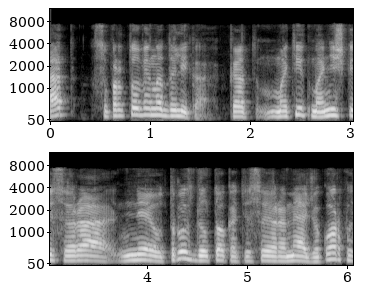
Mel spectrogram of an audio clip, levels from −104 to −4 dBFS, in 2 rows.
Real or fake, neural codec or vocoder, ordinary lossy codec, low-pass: real; none; AAC, 64 kbps; 7.2 kHz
